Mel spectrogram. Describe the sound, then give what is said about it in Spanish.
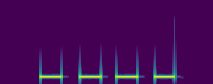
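An answering machine tone for leaving a message: four identical mid-pitched electronic beeps, evenly spaced and fairly loud, with no voices. “Si quiere dejar un mensaje, hágalo después del tono.”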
